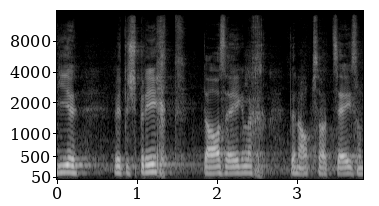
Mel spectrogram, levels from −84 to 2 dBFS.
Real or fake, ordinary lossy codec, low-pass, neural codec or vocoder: fake; none; 14.4 kHz; codec, 44.1 kHz, 7.8 kbps, Pupu-Codec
